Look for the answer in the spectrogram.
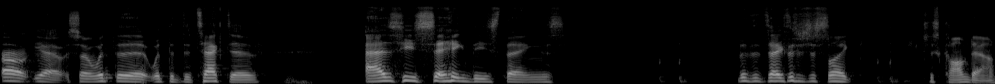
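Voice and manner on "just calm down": very flat, low, soft monotone. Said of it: "in the most monotone".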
